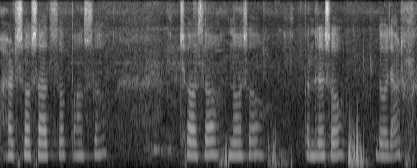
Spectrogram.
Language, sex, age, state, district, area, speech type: Hindi, female, 18-30, Bihar, Madhepura, rural, spontaneous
